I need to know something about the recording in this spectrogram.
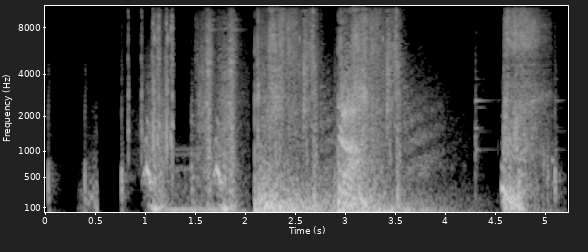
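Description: A grenade launcher fires with heavy booming blasts.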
